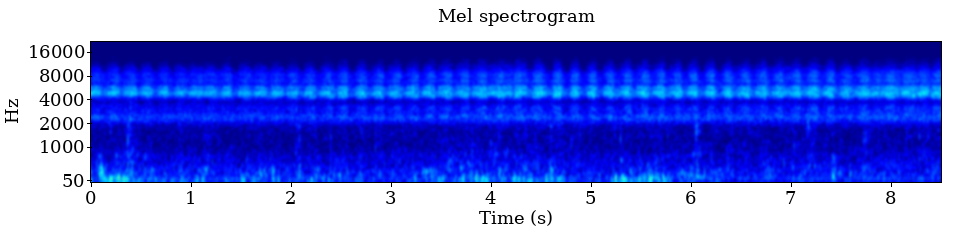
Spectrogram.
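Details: A bay on Korčula in Croatia, alive with crickets: continuous high, pulsing insect shrill at roughly three beats per second, joined by gusts of wind and soft low surf or boat noise.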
